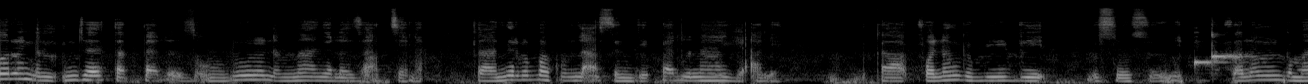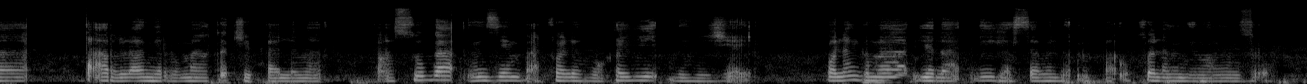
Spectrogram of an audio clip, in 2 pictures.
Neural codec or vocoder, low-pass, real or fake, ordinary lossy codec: codec, 44.1 kHz, 2.6 kbps, DAC; 14.4 kHz; fake; Opus, 64 kbps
